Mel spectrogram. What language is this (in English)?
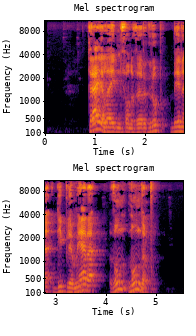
Western Frisian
